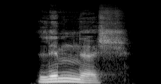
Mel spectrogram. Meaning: limnic
- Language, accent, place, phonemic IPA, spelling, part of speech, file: German, Germany, Berlin, /ˈlɪmnɪʃ/, limnisch, adjective, De-limnisch.ogg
